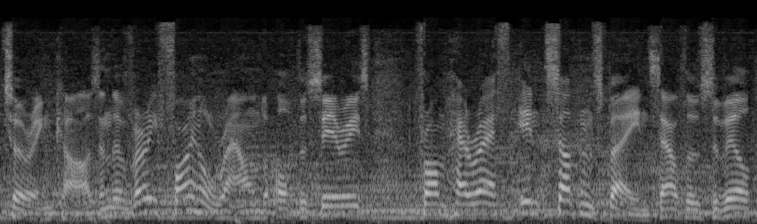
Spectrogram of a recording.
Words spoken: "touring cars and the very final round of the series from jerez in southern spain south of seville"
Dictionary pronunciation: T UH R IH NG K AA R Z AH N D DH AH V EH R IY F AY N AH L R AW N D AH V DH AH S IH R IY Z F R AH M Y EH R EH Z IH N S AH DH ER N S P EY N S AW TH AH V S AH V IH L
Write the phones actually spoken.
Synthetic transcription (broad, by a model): T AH R IH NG K AA Z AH N DH AH V EH R IY F AY N AH L R AW N D AH V DH AH S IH R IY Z F R AH M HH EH R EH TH IH N S AH DH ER N S P EY N S AW TH AH V S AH V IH L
